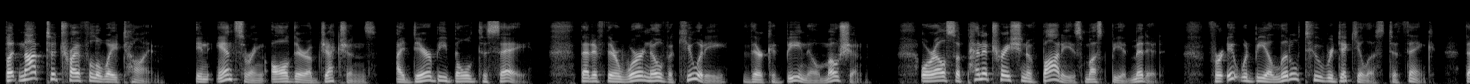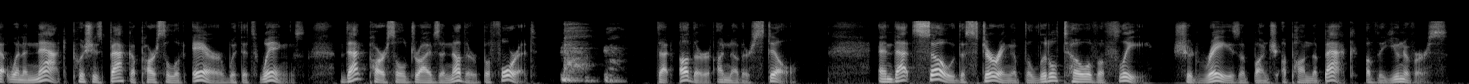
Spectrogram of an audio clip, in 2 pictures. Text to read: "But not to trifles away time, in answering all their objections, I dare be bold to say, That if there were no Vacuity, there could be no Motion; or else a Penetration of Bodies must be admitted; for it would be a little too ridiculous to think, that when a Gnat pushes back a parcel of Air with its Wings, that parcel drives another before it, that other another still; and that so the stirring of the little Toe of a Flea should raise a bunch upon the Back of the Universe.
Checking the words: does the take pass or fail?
fail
